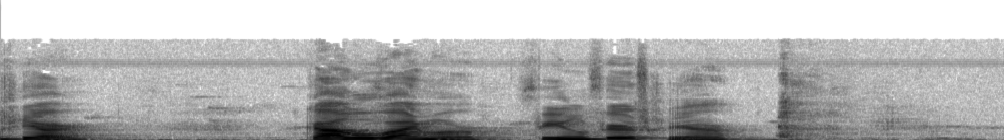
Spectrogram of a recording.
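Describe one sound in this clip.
A child speaks clearly into a microphone.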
